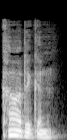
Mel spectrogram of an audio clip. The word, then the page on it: cardigan: British English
